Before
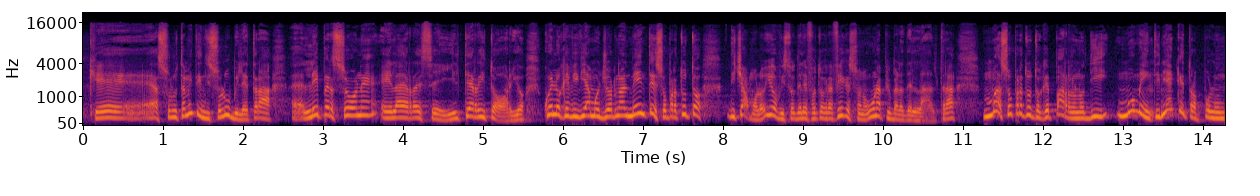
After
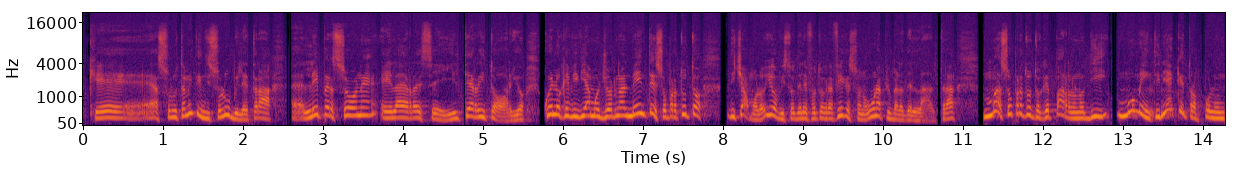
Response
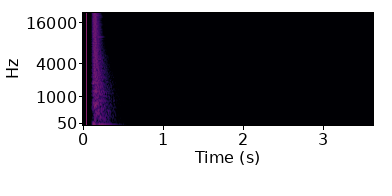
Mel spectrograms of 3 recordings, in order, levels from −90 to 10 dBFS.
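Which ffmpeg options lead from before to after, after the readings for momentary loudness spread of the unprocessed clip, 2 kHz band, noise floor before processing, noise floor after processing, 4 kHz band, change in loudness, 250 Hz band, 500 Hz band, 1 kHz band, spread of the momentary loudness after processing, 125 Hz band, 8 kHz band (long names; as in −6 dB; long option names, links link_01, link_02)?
7 LU, 0.0 dB, −45 dBFS, −44 dBFS, 0.0 dB, 0.0 dB, 0.0 dB, 0.0 dB, 0.0 dB, 7 LU, 0.0 dB, 0.0 dB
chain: -af "acrusher=bits=6:mix=0:aa=0.000001"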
